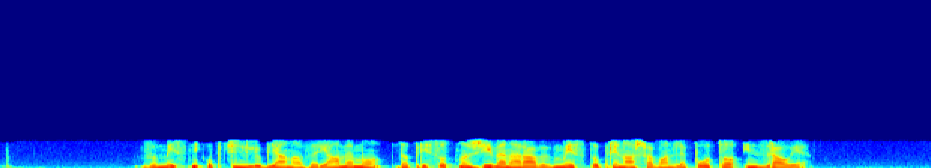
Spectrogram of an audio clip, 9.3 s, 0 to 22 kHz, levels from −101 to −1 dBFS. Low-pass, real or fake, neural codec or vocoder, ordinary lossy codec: 3.6 kHz; real; none; MP3, 32 kbps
